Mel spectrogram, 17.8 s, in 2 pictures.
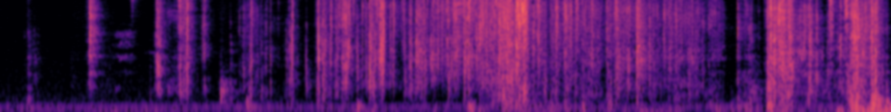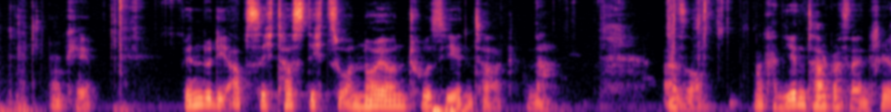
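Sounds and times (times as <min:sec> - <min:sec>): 
horse treat packet being opened: 0:01.5 - 0:09.4
speech: 0:09.4 - 0:10.0, 0:10.8 - 0:14.5, 0:15.6 - 0:17.8.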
